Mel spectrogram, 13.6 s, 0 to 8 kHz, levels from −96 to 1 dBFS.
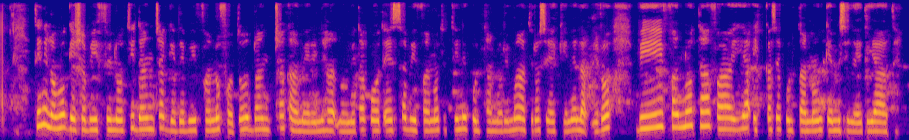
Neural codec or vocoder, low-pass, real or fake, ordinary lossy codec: none; 7.2 kHz; real; AAC, 48 kbps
